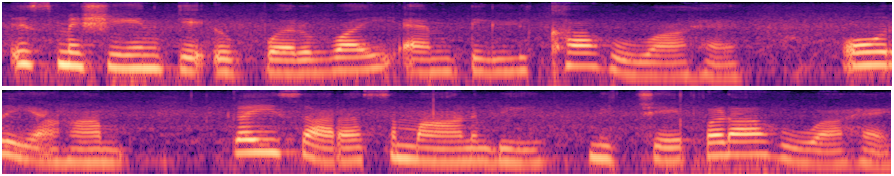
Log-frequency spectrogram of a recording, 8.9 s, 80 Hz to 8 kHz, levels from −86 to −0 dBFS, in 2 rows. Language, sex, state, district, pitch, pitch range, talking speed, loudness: Hindi, female, Punjab, Fazilka, 180 Hz, 165-230 Hz, 120 wpm, -17 LUFS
